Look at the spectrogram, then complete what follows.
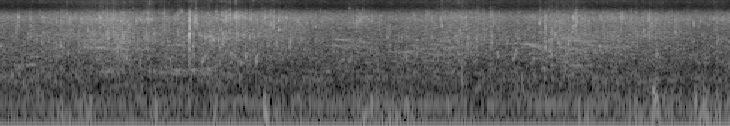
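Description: Shoreline ambience: calm seawater lapping among rocks under an even rushing hiss, with a few faint small splashes.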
